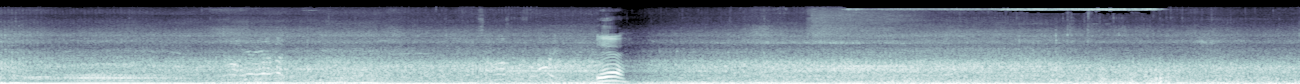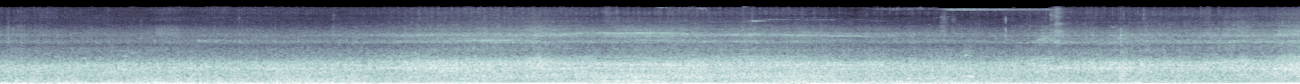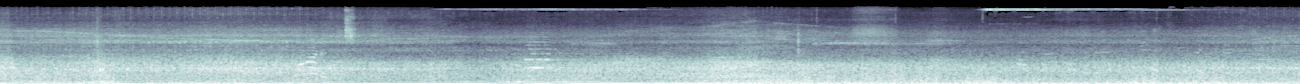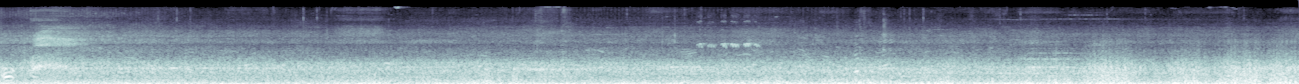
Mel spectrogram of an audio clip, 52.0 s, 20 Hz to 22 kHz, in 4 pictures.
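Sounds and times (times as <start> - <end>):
dense traffic rumble: 0.0 - 51.9.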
